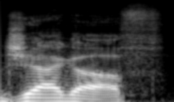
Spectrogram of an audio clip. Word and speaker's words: jagoff: Trump is still a jagoff? Am I saying it right? Yeah, Megan? You're doing great. Okay, you just gotta do it with confidence.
